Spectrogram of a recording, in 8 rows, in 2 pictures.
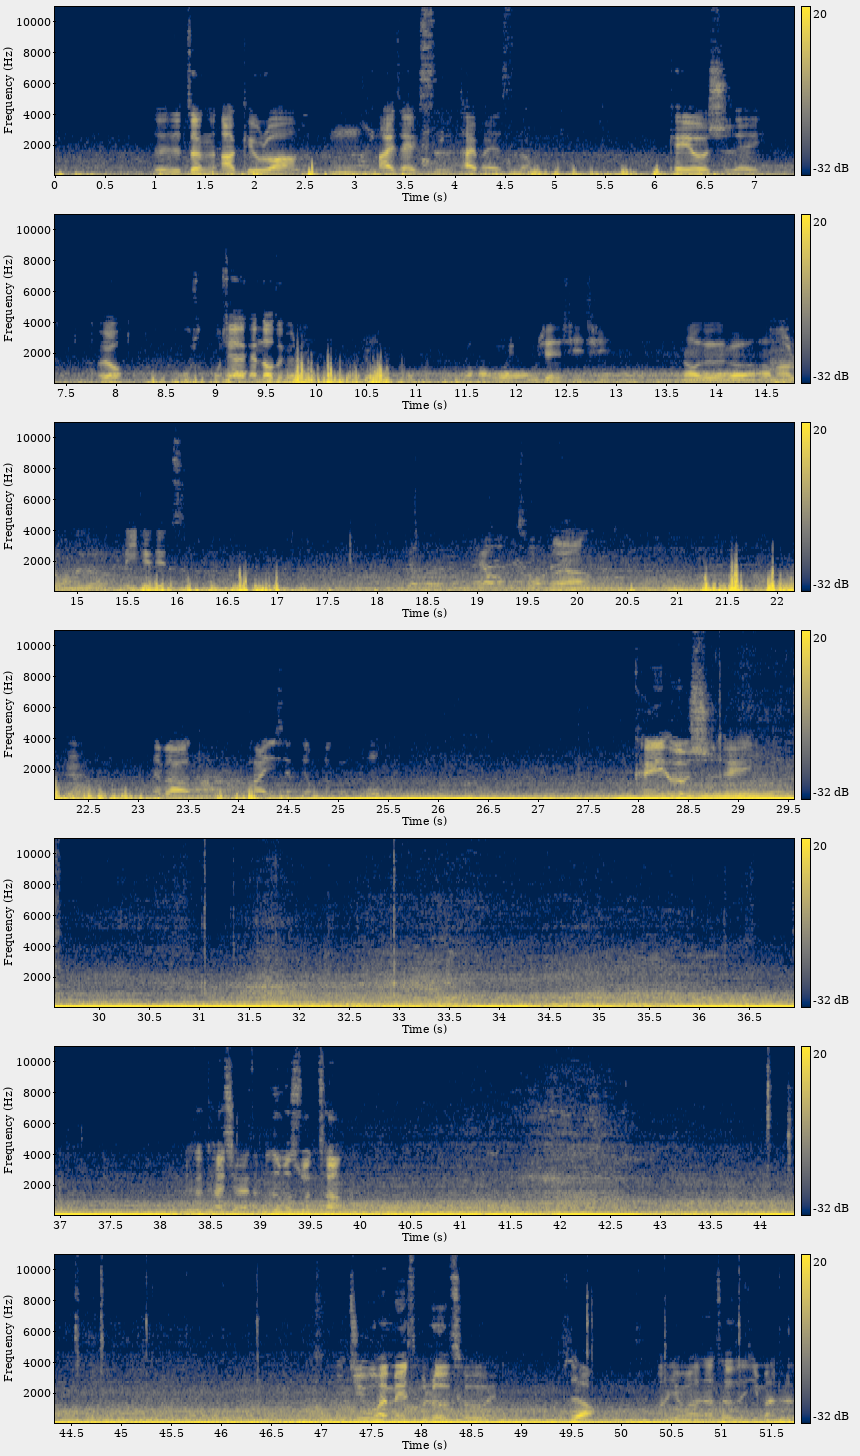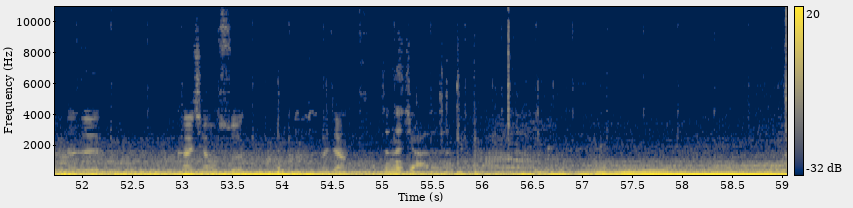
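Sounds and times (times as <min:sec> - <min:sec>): car engine revving while driving: 0:14.6 - 0:59.0.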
